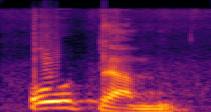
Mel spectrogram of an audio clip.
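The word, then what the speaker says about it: autumn: তারপর খেয়াল করেন আপনার সাইলেন্ট লেটার এন এম এর পরে এন থাকলে, এম এর পরে এন থাকলে আপনার কি করবেন, আপনি এই এন লেটারটি সাইলেন্ট রাখবেন। কিভাবে পড়বেন, ড্যাম, ওটাম, খলাম, এখানে এম এর পরে এন আছে।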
